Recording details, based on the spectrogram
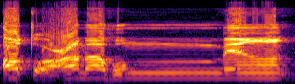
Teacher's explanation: ایک الف کے برابر ٹھہر کے کرتے ہیں۔ تو میم کو میم میں ملا کر ایک الف کے برابر رکیں گے۔ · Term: غنہ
